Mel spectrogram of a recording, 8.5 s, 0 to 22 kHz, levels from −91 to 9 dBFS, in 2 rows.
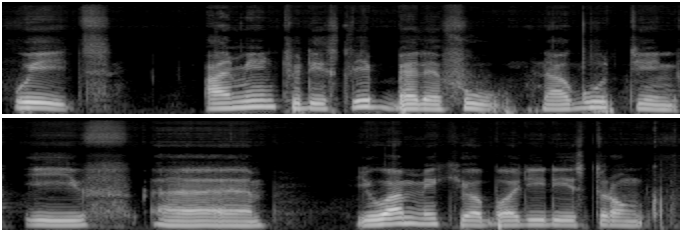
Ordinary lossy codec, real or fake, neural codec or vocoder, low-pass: none; fake; vocoder, 44.1 kHz, 128 mel bands, Pupu-Vocoder; 19.8 kHz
